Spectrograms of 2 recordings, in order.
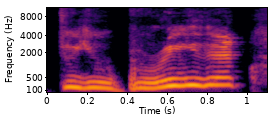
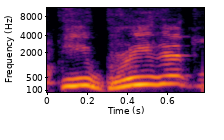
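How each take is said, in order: First: Understated intense ask; mock intense question. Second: Much higher, pressing repeat of "Do you breathe it?"; heightened mock-zealous repeat; escalating intensity. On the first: First take of repeated question. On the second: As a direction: push the repeat up, more urgent. Second, heightened take.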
